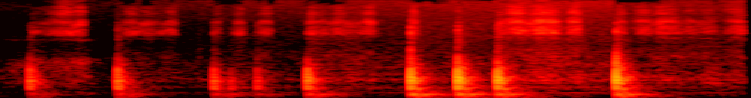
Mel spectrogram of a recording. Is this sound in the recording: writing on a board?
yes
